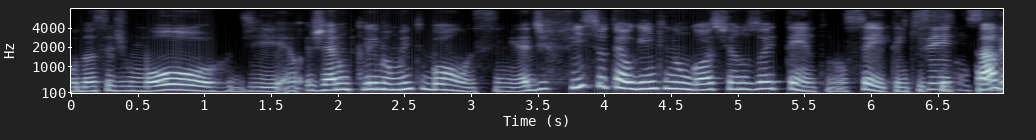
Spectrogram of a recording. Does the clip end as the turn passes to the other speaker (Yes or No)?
Yes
